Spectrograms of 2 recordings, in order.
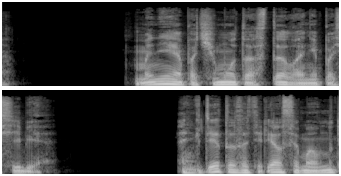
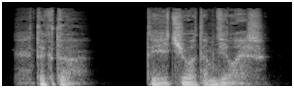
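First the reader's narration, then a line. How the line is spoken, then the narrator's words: Whisper. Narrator (Russian): Я говорил шепотом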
